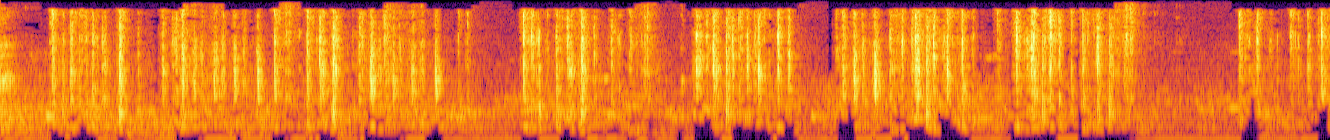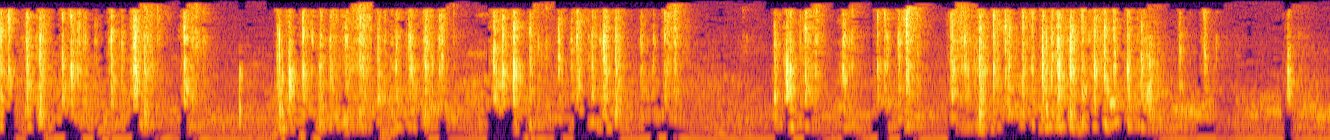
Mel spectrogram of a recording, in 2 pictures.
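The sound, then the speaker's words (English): Rapid, continuous typing on a computer keyboard as someone types up notes, in steady bursts of clattering keystrokes with brief pauses between runs, and no one speaking. “Let me just notate this here, Nancy, real quick.”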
